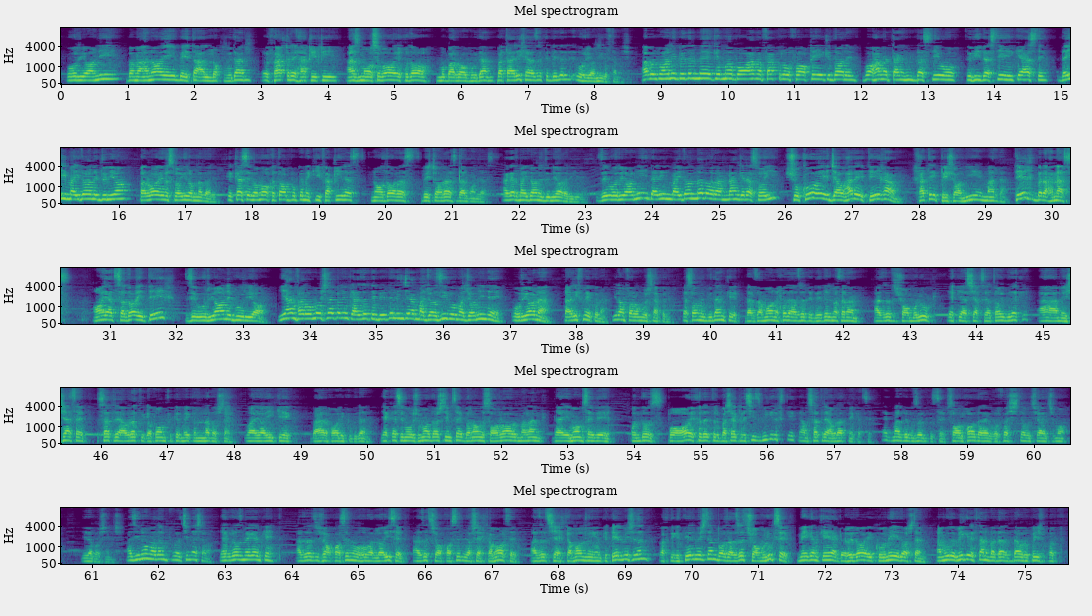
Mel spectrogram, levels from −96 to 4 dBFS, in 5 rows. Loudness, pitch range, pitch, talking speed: -18 LUFS, 150-205 Hz, 175 Hz, 180 wpm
